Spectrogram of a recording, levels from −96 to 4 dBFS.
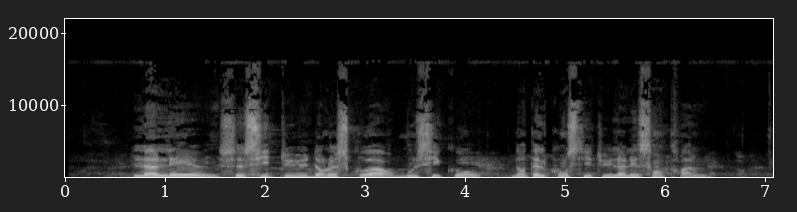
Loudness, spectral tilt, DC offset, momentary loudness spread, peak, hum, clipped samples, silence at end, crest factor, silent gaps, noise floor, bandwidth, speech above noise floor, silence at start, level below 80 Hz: -33 LUFS; -4 dB/octave; under 0.1%; 12 LU; -14 dBFS; none; under 0.1%; 0.6 s; 20 dB; none; -67 dBFS; 16.5 kHz; 34 dB; 0.7 s; -66 dBFS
